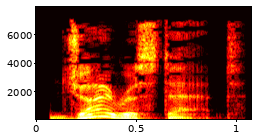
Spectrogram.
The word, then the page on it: gyrostat: British English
